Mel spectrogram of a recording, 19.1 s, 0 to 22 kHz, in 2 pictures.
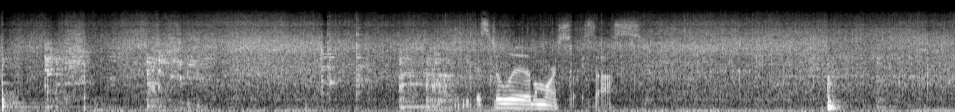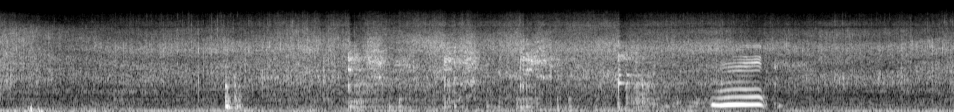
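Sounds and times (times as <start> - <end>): spatulas scraping pan: 0.0 - 2.2, 3.1 - 5.0, 13.0 - 16.9
rice sizzling in a wok: 0.0 - 19.0.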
